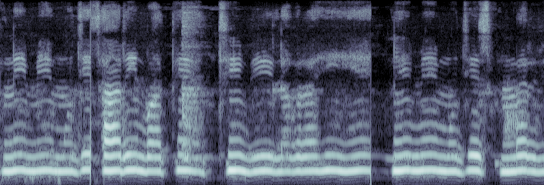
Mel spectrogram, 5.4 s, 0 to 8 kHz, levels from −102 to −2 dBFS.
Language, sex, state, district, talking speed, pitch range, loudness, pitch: Hindi, female, Chhattisgarh, Rajnandgaon, 165 wpm, 230-245 Hz, -21 LUFS, 235 Hz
